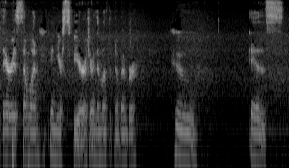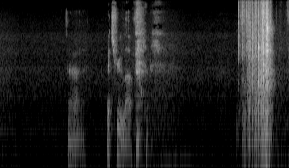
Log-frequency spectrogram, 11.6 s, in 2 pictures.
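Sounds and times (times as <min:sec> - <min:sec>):
speech: 0:00.0 - 0:04.0, 0:05.0 - 0:05.7, 0:07.1 - 0:09.1
cards being riffle shuffled for a reading: 0:10.5 - 0:11.5.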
